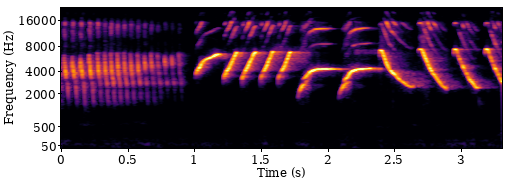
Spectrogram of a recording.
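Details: Local canary song used to prompt other birds to sing: a fast buzzy trill, then a series of bright whistled notes sweeping up and down in quick succession.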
